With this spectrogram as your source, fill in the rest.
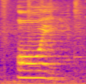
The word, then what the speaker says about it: oil: In this case, with oil, we have to pronounce the L.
